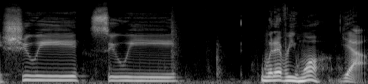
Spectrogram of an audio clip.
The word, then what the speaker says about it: Tsui: and we welcome sam tsui to the studio and obviously said that right that T is silent yes hey well you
